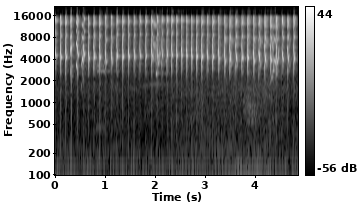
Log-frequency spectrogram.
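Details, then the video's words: Male lovebird of the Galendo Ciamis line giving its dobelan song: a fast, steady machine-gun run of sharp high chirps, evenly spaced and near-constant in pitch, with a slightly brighter, denser patch midway. "SUARA ASLI DOBELAN LOVEBIRD JANTAN"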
